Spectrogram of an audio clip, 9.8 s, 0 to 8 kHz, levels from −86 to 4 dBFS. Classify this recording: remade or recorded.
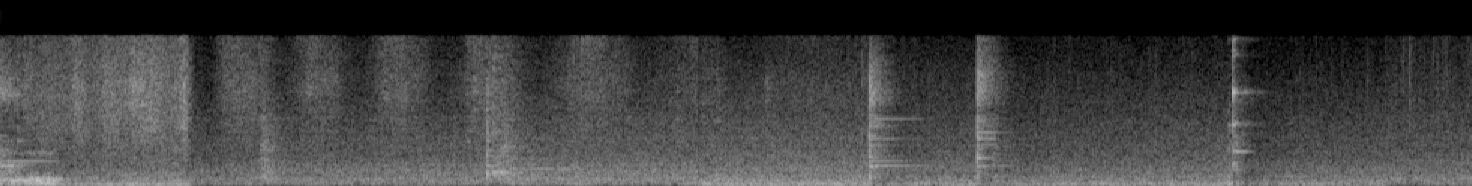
recorded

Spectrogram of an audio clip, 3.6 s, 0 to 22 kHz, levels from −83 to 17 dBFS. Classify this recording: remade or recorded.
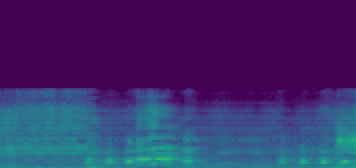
remade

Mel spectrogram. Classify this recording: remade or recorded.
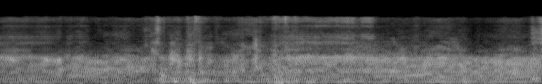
remade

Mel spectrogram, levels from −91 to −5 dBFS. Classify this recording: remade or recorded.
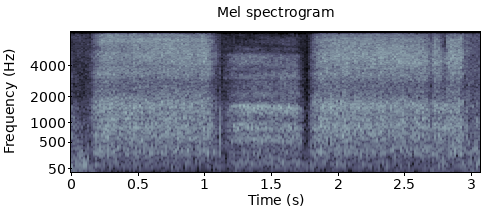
recorded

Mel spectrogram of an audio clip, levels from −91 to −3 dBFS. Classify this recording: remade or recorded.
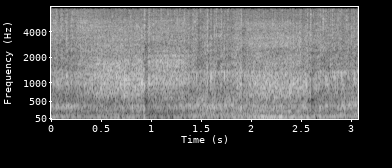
recorded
